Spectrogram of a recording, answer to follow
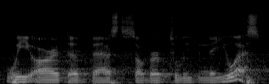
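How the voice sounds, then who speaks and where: A man's voice: fairly low pitch, moderate pace, slight background noise. A man from Haiti speaking on a conference panel as an economic development director, telling his story with many fillers. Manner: animated storytelling with frequent fillers. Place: conference hall.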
